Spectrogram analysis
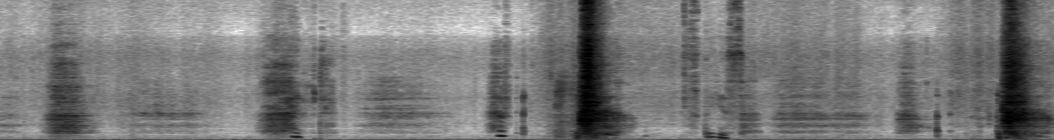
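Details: Adult stuffed up from a cold sneezing after taking a dose of chhinkni: quiet breathy inhalations building to two sharp, explosive sneezes a few seconds apart, repeated sneezing.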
